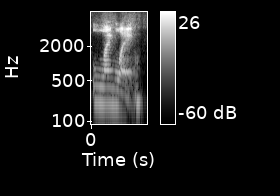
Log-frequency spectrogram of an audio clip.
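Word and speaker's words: Ylang Ylang: Our last and definitely not least, because this oil, it's amazing, is Lang Lang. It is spelled Y-L-A-N-G. Y-L-A-N-G. It's 2 words.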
